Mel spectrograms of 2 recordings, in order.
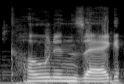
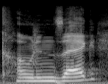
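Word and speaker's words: Koenigsegg: the 2008 conan's egg conan's egg i said it correctly if you guys watched my other best cars video that was just like a general for trying to get through your campaign races i said it wrong so there you go everyone the debate can be settled now it is conan's egg anyway the ccgt is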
